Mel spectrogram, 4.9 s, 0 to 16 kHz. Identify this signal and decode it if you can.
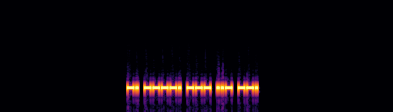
Morse code, heard as a keyed tone, about 47 wpm, 700 Hz. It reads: N9OUG
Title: USA Call Signs - 5 Characters - Repeated 2x - 45wpm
